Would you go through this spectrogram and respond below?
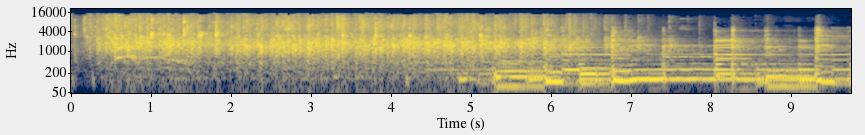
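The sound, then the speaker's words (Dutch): Loud, dense applause from an audience fills the first half, then tapers off as tonal music with sustained notes fades in and takes over. “dames en heren, geef ze een applaus.”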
